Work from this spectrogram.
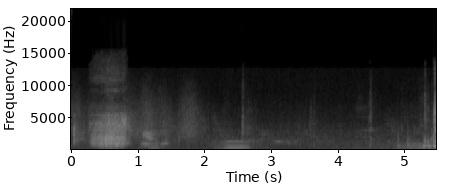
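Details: Cat giving several short, soft meows, some rising and falling, spaced a second or two apart, with a burst of rustling noise at the start and quiet room background.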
